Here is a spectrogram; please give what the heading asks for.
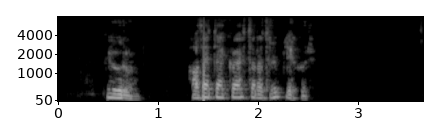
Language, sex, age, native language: Icelandic, male, 40-49, Icelandic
